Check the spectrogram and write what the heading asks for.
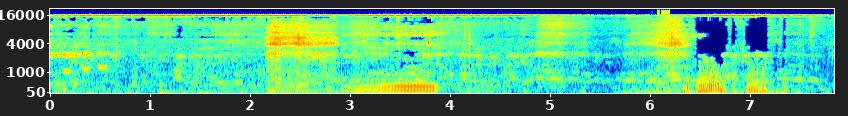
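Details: Beagle-Chihuahua mix dog snoring while sleeping next to the owner's husband: a single loud, rattling snore over a noisy room, then snuffling breaths.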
